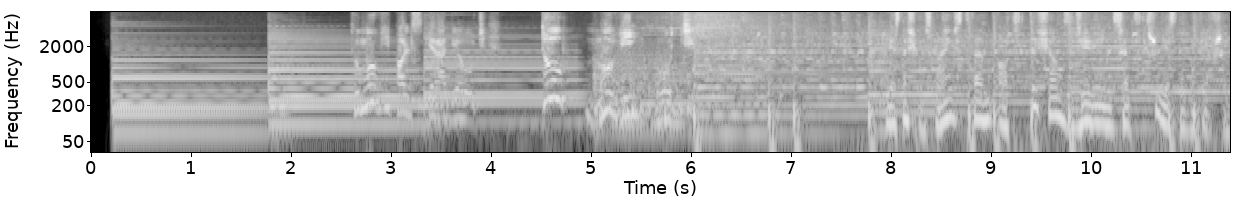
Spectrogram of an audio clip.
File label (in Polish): polskie radio lodz jingiel tu mowi lodz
